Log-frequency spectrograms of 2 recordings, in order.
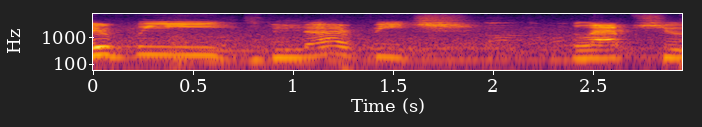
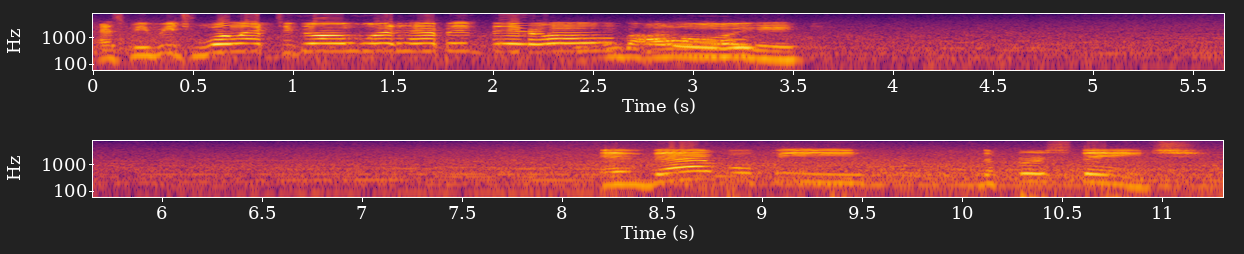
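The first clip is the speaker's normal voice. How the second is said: motorsport commentator; 5 semitones higher than usual. Acted. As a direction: call the restart with mounting excitement. Race restart play-by-play.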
